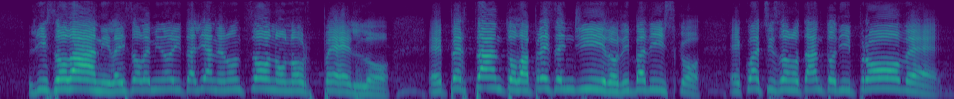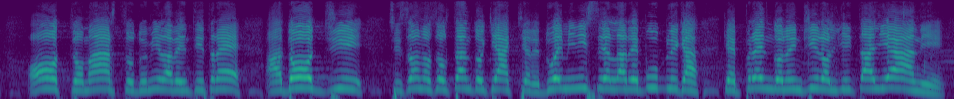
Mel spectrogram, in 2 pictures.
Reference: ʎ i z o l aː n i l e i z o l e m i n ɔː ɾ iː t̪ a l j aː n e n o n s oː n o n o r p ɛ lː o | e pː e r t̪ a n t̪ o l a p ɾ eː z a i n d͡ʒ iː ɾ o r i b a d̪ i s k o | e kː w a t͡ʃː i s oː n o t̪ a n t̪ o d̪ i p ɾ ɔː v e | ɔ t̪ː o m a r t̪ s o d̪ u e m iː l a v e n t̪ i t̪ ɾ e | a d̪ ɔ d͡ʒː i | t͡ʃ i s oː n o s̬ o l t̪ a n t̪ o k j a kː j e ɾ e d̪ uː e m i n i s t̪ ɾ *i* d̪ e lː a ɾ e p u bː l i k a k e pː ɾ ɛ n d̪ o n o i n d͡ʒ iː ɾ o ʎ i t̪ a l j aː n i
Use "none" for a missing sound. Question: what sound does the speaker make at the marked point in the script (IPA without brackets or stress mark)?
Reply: i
